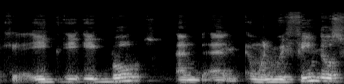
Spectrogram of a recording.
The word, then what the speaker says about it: Igbo: So, and 50 million is like Igbos. And when we think those 50 million are people that are connected to some Jewish roots. Is that correct? Yeah. So the G is silent. It's Igbo in and so there are different narratives.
